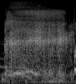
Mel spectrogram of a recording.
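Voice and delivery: sudden high giggle; high squeaky laugh. Real, not acted. Bursts out laughing.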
